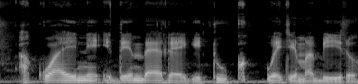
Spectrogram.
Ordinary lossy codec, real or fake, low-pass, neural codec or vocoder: none; fake; none; vocoder, 44.1 kHz, 128 mel bands every 256 samples, BigVGAN v2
